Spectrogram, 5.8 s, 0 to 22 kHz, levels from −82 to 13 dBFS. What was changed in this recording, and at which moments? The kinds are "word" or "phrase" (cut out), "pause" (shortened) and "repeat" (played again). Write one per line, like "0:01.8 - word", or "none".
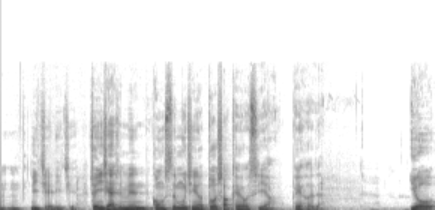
0:01.1 - pause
